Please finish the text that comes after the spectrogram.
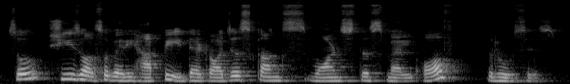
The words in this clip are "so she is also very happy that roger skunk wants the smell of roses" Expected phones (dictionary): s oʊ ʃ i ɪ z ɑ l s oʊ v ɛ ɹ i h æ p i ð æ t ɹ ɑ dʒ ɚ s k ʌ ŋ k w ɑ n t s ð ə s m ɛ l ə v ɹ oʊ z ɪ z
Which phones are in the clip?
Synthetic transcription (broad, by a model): s oʊ ʃ i ɪ z ɑ l s oʊ v ɛ ɹ i h æ p i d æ t ɹ ɑ dʒ ɚ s k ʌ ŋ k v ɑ n t s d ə s m ɛ l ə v ɹ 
